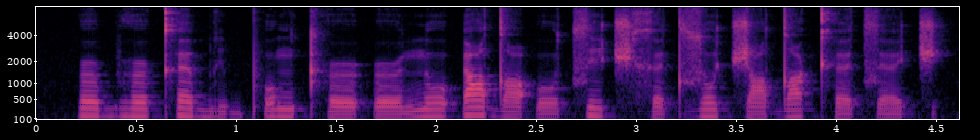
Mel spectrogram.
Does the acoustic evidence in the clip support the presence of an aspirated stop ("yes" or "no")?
yes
